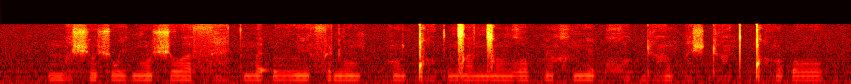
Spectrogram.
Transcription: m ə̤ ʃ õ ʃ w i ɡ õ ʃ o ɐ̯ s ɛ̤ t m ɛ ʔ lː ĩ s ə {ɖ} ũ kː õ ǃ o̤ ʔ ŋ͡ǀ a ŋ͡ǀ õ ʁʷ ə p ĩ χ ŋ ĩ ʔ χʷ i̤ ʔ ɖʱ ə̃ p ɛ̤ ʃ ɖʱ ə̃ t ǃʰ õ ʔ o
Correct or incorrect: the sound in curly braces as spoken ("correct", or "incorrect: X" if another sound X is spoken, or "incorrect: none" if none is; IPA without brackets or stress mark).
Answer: correct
